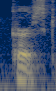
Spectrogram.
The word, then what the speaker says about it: Kursk: were taking back Kursk, is that how you pronounce it again? Kursk, yeah, that's correct.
